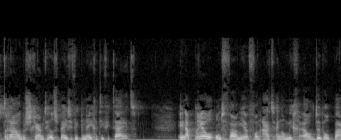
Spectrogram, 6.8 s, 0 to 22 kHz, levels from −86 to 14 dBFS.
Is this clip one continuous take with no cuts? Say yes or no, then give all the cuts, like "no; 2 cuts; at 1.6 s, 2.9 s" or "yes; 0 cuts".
no; 1 cut; at 1.6 s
